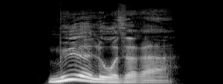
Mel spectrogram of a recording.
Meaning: inflection of mühelos: 1. strong/mixed nominative masculine singular comparative degree 2. strong genitive/dative feminine singular comparative degree 3. strong genitive plural comparative degree
- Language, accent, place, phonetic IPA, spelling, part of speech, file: German, Germany, Berlin, [ˈmyːəˌloːzəʁɐ], müheloserer, adjective, De-müheloserer.ogg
